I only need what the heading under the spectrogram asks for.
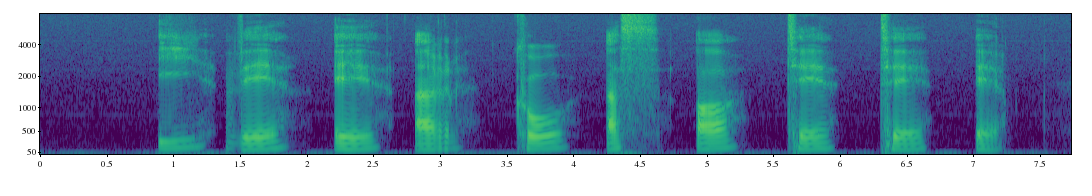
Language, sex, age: Norwegian, male, 21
